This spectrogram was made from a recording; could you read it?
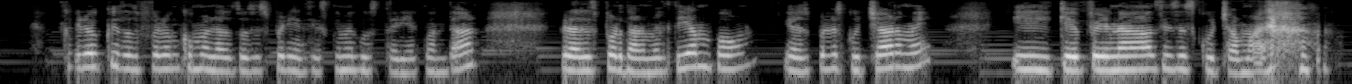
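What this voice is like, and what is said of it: Colombian Spanish accent. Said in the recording (Spanish): “les gustaba tu acento colombiano”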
